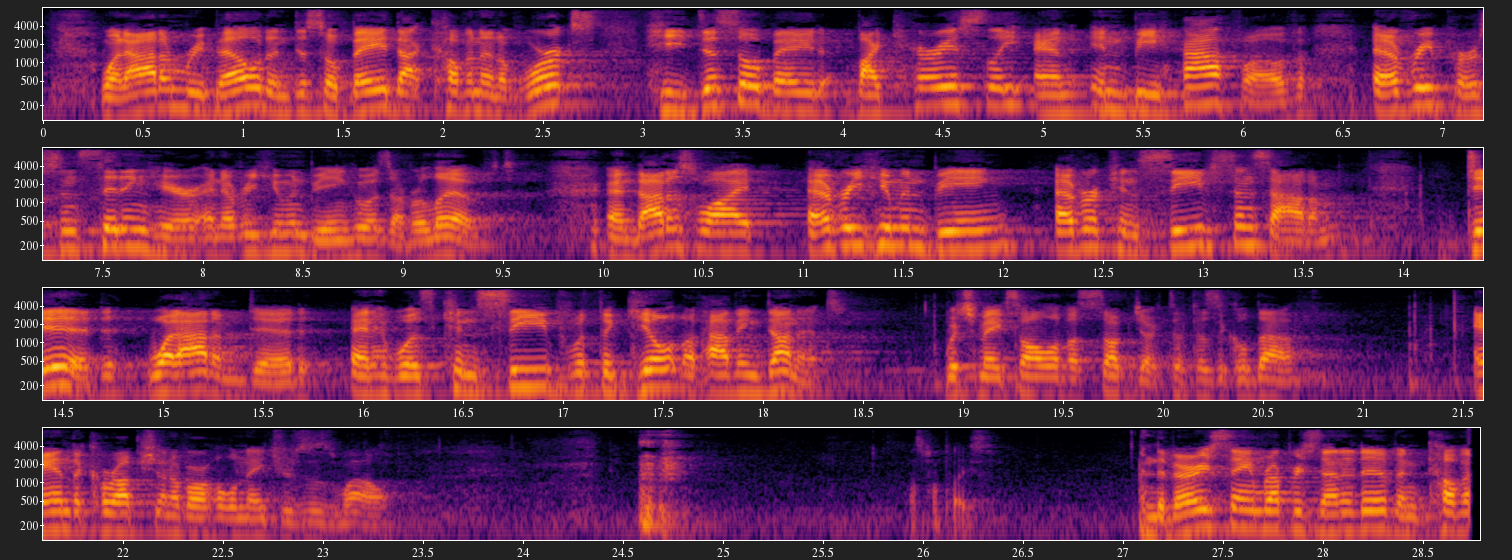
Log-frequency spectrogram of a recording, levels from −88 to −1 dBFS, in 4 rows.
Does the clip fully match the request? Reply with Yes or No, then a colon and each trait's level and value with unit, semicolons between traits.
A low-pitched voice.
No: medium, 165 Hz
